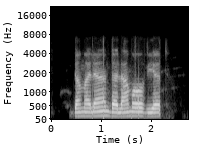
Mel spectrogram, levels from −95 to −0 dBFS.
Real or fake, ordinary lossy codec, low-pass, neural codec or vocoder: real; Opus, 16 kbps; 7.2 kHz; none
